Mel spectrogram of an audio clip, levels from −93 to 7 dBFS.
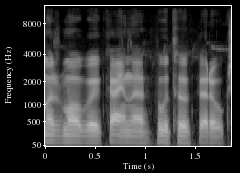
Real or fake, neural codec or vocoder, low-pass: real; none; 10.8 kHz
